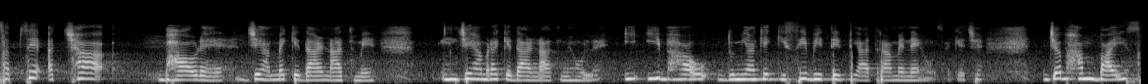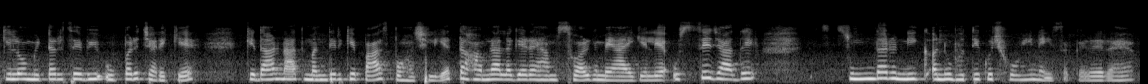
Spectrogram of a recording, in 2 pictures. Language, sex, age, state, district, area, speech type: Maithili, female, 30-45, Bihar, Purnia, urban, spontaneous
